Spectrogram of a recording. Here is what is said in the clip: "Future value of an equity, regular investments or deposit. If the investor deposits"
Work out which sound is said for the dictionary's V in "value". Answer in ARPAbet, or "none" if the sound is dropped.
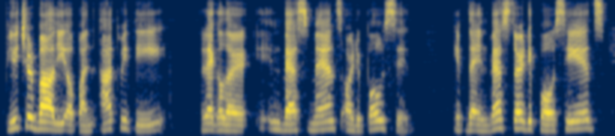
B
